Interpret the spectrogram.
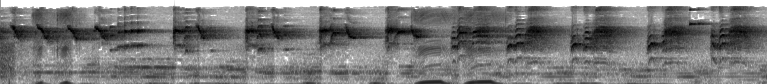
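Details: Long-tailed shrike giving sparrow-like song material, sung to agitate rival shrikes: dense bursts of harsh high chirps and squawky notes in uneven runs, with low arched hooting sounds and a background hum.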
